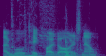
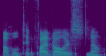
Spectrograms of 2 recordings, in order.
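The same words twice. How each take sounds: First: I stressed, the end rising; a cheeky request tipped up on I. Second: Five leaned on, lower and soft; a dry, quiet request with five stressed. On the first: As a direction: make I the key word, rising at the end. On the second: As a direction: ask plainly, weighting the word five. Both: Shown as a demonstration. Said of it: "Said that very carefully".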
